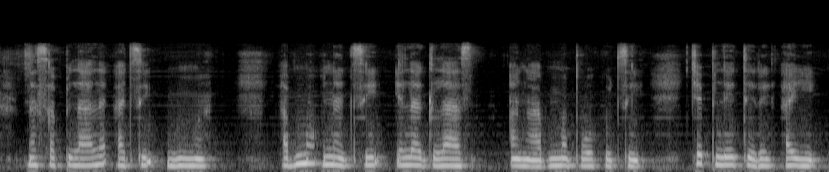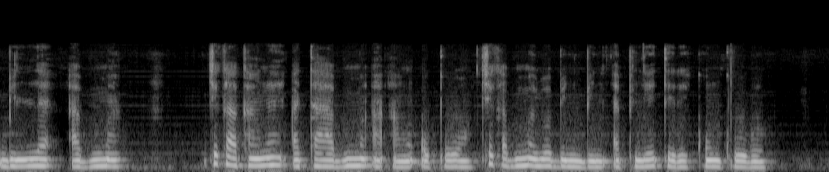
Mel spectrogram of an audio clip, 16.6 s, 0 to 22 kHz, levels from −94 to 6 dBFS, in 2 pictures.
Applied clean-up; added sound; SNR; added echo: neural separator model SepFormer DNS4.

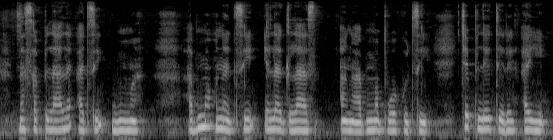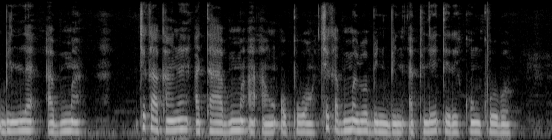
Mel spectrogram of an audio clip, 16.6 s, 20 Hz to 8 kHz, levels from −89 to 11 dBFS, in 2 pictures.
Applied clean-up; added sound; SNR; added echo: none; none; none; none.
